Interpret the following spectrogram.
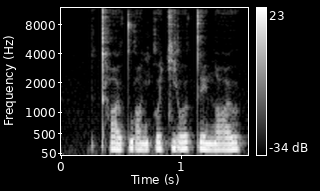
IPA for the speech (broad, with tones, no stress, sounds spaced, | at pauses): kʰ ɑ˧˥ ʊ̯ t̪ w ɑ˧˥ ŋ k o˧ ʊ̯ t͡ɕ j o˥ ʊ̯ t̪ e˥˩ ɪ̯ n̪ ɑ˥ ʊ̯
